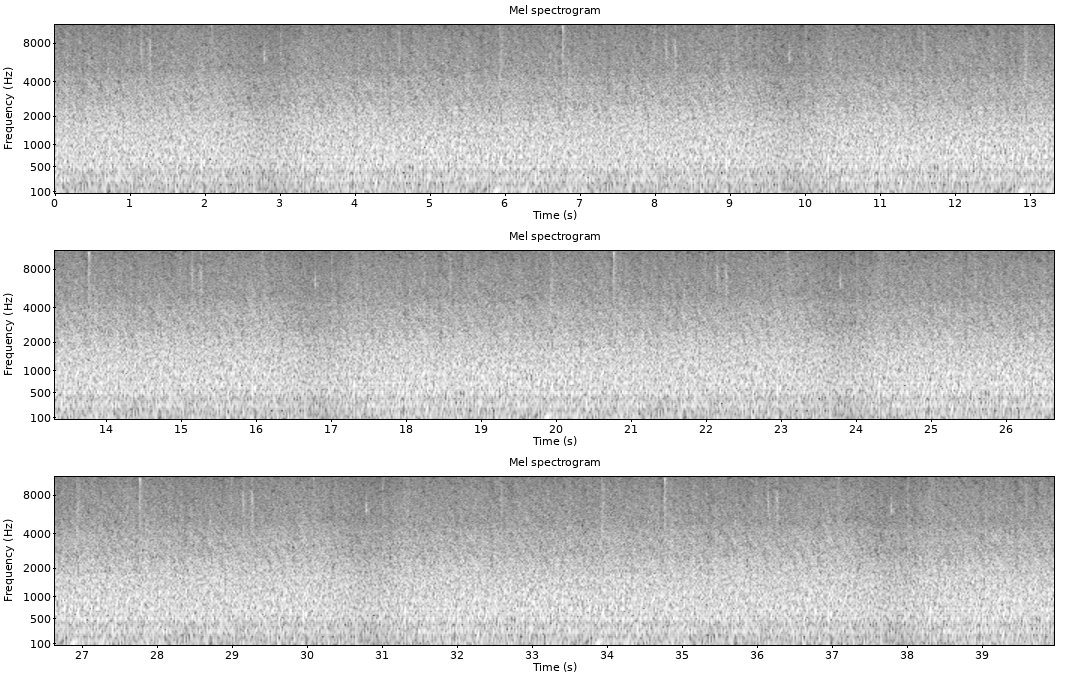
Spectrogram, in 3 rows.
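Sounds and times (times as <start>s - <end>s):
steady rainfall: 0.0s - 39.9s.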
